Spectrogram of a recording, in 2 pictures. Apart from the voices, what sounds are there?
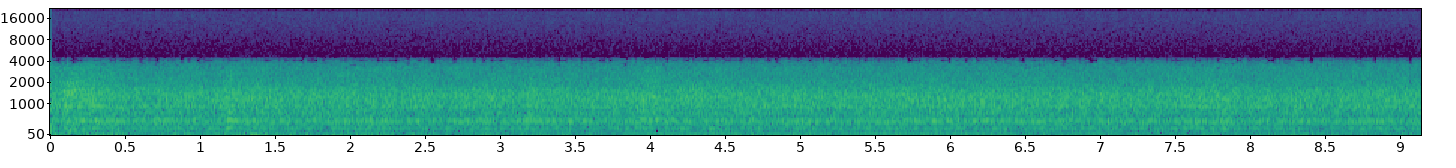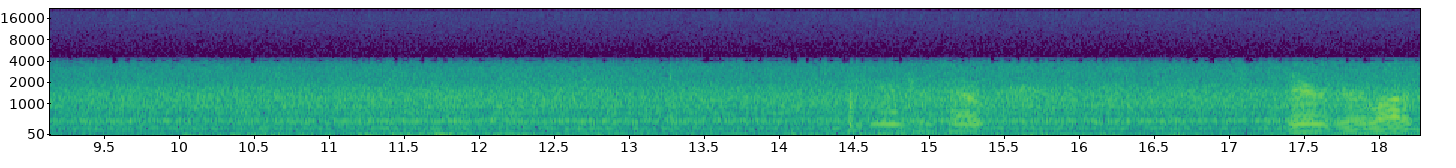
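honey bees buzzing during hive inspection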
